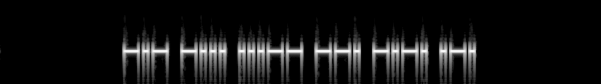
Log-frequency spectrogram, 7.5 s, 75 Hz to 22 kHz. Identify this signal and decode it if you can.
Morse code, heard as a keyed tone, about 21 wpm, 700 Hz. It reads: KB3GCR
